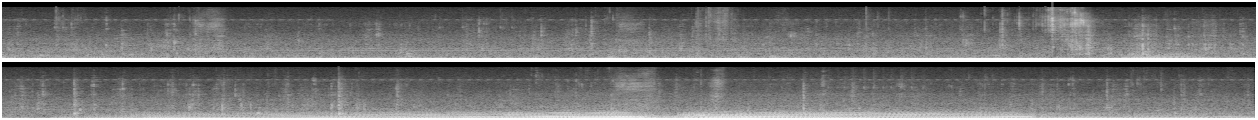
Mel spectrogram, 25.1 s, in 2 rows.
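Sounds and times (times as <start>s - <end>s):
chewing with wet mouth clicks: 3.0s - 18.3s, 20.5s - 25.0s
crunchy bite: 4.7s - 25.0s
low rumble: 11.2s - 25.0s.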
